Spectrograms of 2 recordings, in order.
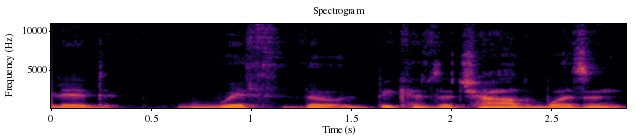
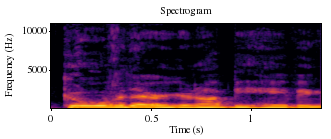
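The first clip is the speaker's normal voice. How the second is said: loud, raised mock telling-off; mock parental scolding; 4 semitones higher, 6 dB louder, faster than usual. Parent sending a child to timeout, loud mock scolding. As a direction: order a kid away, acting it out.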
